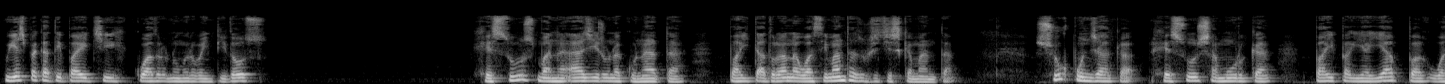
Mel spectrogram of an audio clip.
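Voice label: quichua chimborazo, drama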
